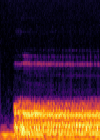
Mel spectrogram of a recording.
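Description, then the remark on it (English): A voice imitates the constant low drone of a film's music, holding one unchanging buzzy note for about two seconds with no words spoken. “Just like stretching a constant drone of just...”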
